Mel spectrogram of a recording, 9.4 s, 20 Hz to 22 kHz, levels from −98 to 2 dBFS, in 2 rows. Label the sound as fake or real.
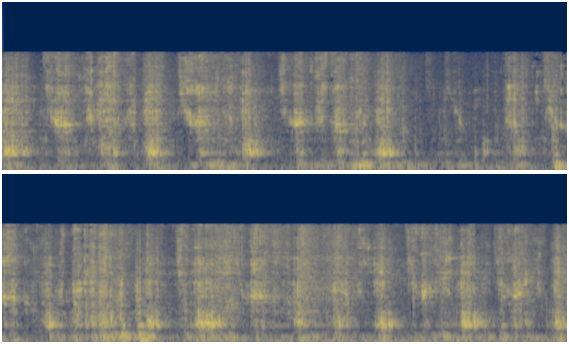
real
